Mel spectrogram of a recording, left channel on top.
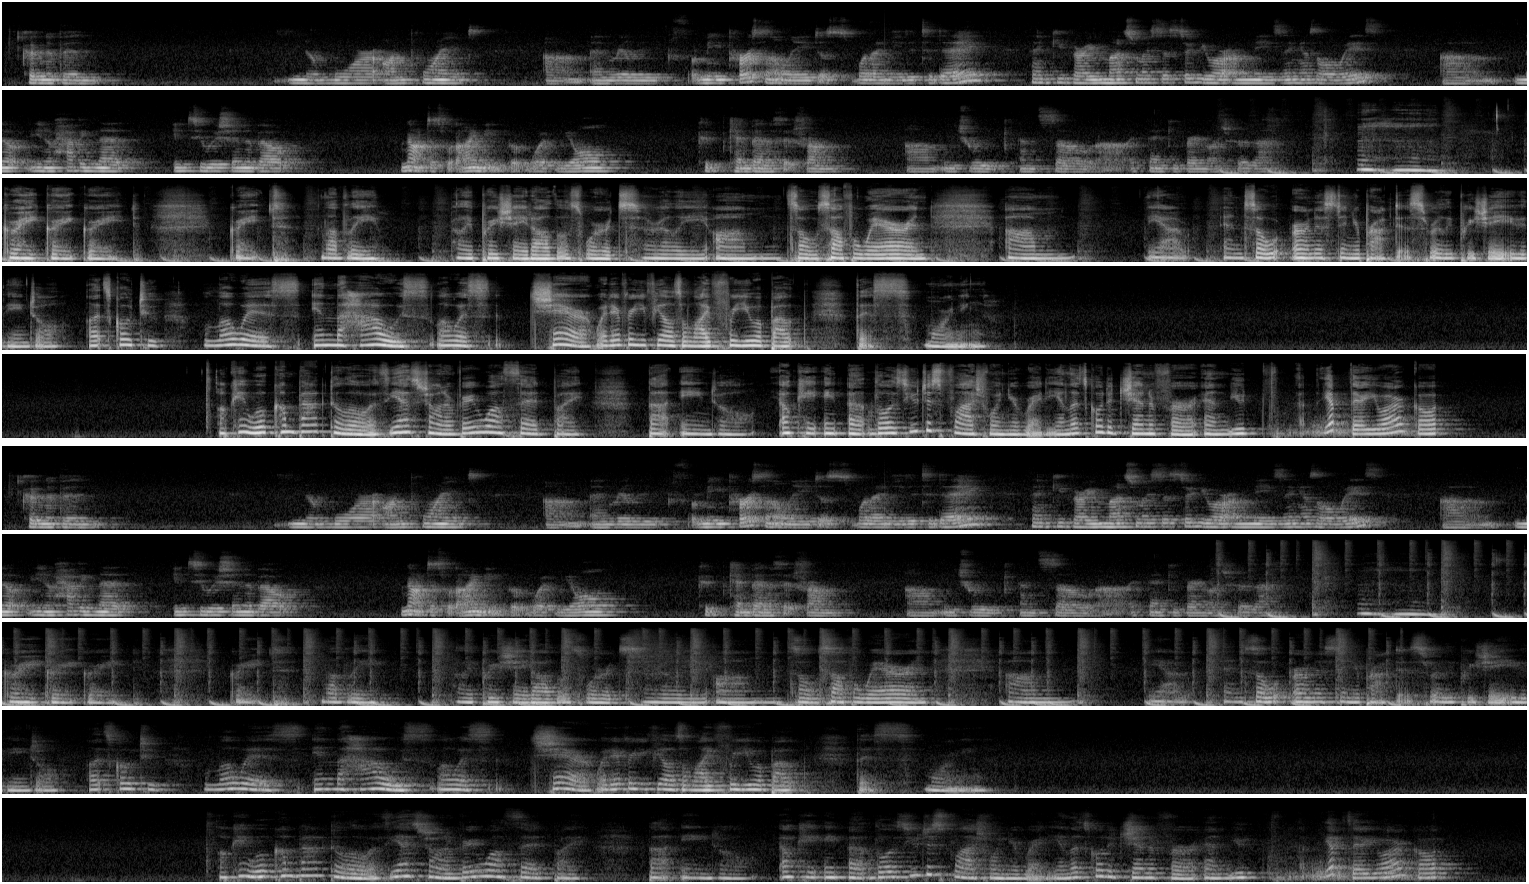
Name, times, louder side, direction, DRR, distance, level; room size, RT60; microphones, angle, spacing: voice 1, 0.2-1.0 2.7-4.8 5.4-9.8 10.3-13.7 14.4-16.5 17.0-18.1 19.2-21.4 22.2-23.6 24.3-28.0, left 1 dB, 5° left, 2 dB, 0.6 m, -26 dB
sound 1, 27.4-28.7 29.0-31.3 31.6-36.5 36.7-39.1 39.3-41.6 41.9-44.5, right 4 dB, 80° right, 0.5 m, -32 dB
voice 2, 28.8-29.6 30.5-31.7 32.1-32.5 32.8-33.4 33.7-34.3 35.0-41.2 42.0-42.3 42.7-46.3 46.6-47.3 47.8-50.6 51.1-53.6 53.9-55.6 63.2-67.2 67.5-68.5 68.8-73.5 74.2-75.3, left 6 dB, 65° left, 14 dB, 0.3 m, -19 dB
voice 3, 73.7-74.4 74.8-75.3, equal, 50° right, -2 dB, 1.8 m, -35 dB
6.5 x 4.8 x 4.2 m, 0.85 s
head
